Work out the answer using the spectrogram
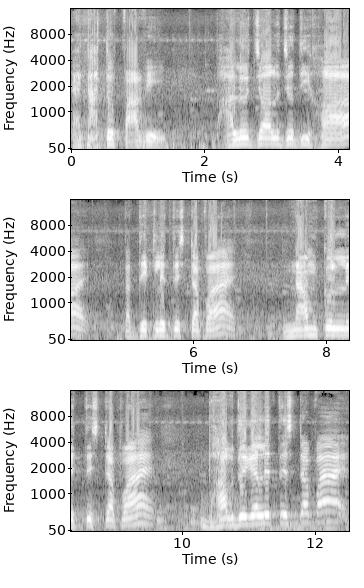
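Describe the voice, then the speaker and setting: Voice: medium pitch, slow pace, soft background music, natural voice. A performer in a comic audio drama playing cantankerous, boastful village men who quibble pedantically and argue emphatically. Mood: boastful, savouring. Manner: argumentative, emphatic, rambling lists.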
